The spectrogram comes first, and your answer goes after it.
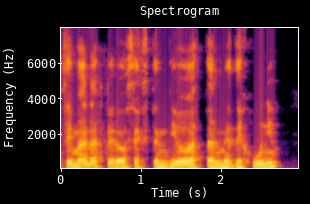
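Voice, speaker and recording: A man with a Chilean accent speaks at a fairly high pitch with a dark, mellow tone. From Chile, Antofagasta. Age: 30s. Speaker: city councillor and local historian. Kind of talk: casual talk. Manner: hesitant, many fillers.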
